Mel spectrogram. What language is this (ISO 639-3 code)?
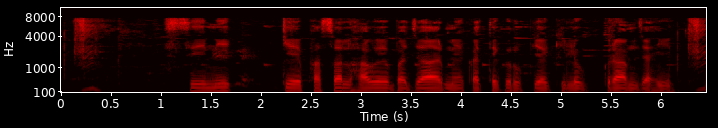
hne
